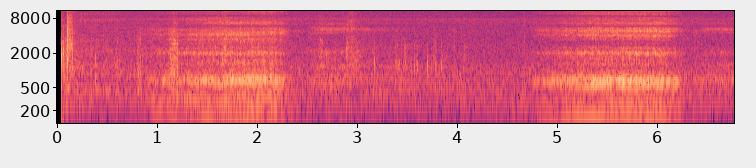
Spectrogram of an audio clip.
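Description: Two loud, buzzing inhaled snores about four seconds apart, with quiet breathing between; snoring.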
